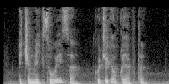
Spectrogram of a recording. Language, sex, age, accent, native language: Uzbek, male, 18-24, Toshkent shahri, Uzbek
